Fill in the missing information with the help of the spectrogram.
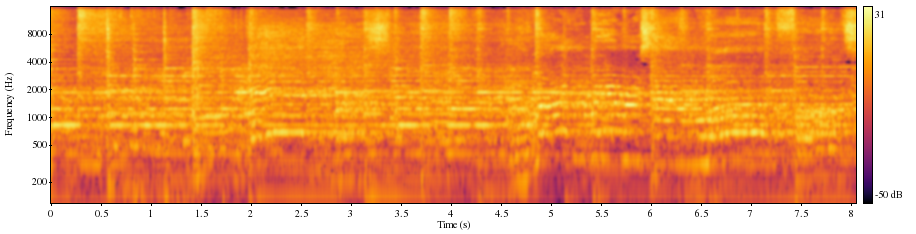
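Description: Live dance band playing a foxtrot at full volume through the PA, with electric guitar, keyboard and drums keeping a steady beat.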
